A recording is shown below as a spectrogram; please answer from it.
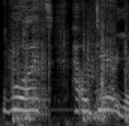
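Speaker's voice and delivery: high, loud mock-offended gasp; mock outrage. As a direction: play the boss hamming up her shock. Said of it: "she was like".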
